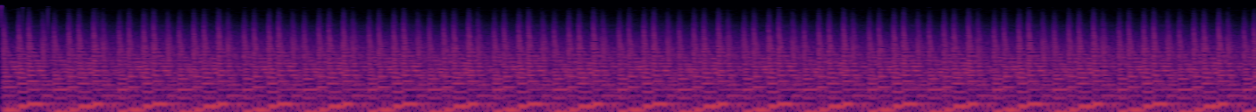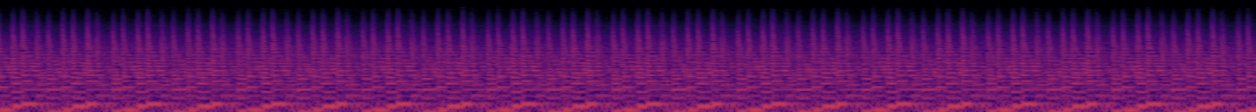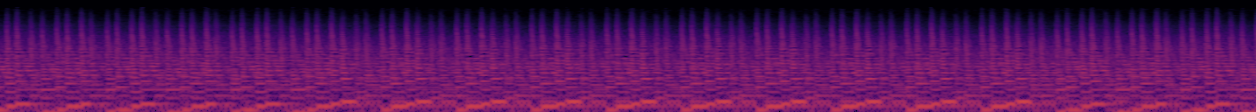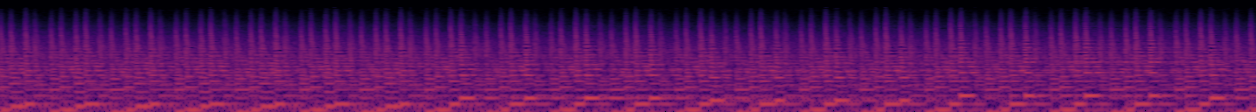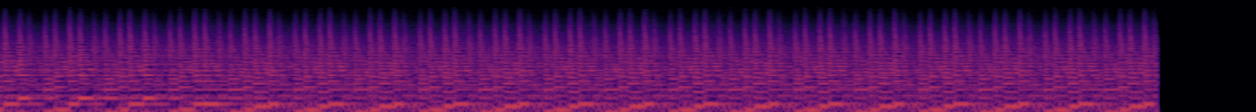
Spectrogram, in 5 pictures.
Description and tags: Bass Loop Hollow Sun
Simple creative Floydesque Bassline done with NI Kontakt and TAL Dub II...chop at will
